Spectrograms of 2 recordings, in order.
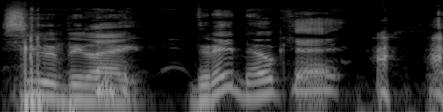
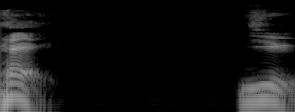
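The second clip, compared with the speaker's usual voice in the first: small, low-set, deep little voice; 3 semitones lower than usual. Retelling how a woman first called out, imitating a deep little voice. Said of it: "Deep little voice".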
